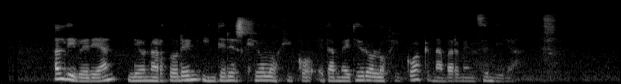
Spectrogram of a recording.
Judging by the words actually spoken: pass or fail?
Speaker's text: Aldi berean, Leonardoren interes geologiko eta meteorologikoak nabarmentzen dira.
pass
